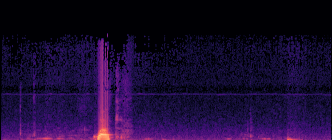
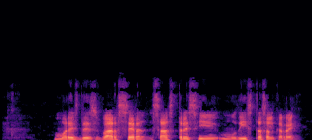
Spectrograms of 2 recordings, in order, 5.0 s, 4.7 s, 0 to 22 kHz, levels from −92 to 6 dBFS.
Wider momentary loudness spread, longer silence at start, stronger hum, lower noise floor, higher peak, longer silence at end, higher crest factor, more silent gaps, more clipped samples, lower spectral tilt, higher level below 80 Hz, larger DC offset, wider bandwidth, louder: first, 29 LU vs 8 LU; second, 0.7 s vs 0.85 s; neither; second, -58 dBFS vs -69 dBFS; first, 0 dBFS vs -4 dBFS; first, 0.6 s vs 0.25 s; about the same, 24 dB vs 22 dB; neither; neither; about the same, -6 dB/octave vs -5 dB/octave; first, -56 dBFS vs -74 dBFS; neither; first, 16 kHz vs 9.8 kHz; first, -16 LUFS vs -24 LUFS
